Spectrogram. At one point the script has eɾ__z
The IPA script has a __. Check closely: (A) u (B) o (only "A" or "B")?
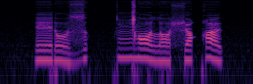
B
